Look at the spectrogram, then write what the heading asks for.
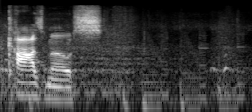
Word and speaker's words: cosmos: languages, I don't know, we have a long O sound where you pronounce the letter O exactly as it is, O. Then you have the small O sound, which is ah. So do you use long like O or short like ah? You pronounce it the Xenosaga way, so you say cosmos.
